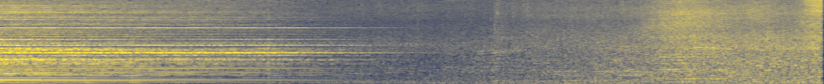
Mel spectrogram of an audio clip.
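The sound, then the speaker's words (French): A small scooter doing a wheelie whines with a steady buzzing drone that fades away, followed by broad outdoor traffic and wind noise that swells again toward the end. “Il y a un petit scooter qui fait une roue arrière.”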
